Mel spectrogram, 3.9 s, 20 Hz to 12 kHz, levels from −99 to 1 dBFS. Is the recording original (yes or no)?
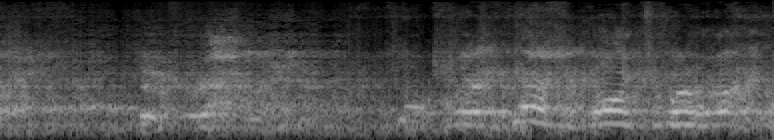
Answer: no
